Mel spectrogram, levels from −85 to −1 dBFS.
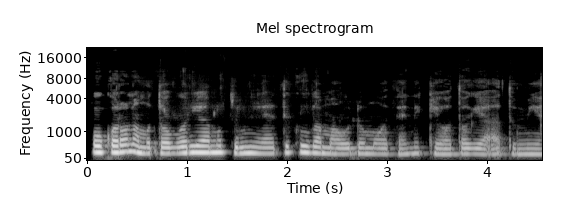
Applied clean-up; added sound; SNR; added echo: neural mask model Resemble Enhance denoiser.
